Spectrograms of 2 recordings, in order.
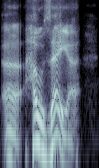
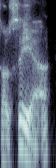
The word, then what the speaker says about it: Hosea: And there in Texas, we call this book Hosea. Now, you have a slightly different pronunciation. – Well, yes. It depends on where you were born in relationship to the Mason-Dixon line. If you came from north of the Mason-Dixon line, it's Hosea.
